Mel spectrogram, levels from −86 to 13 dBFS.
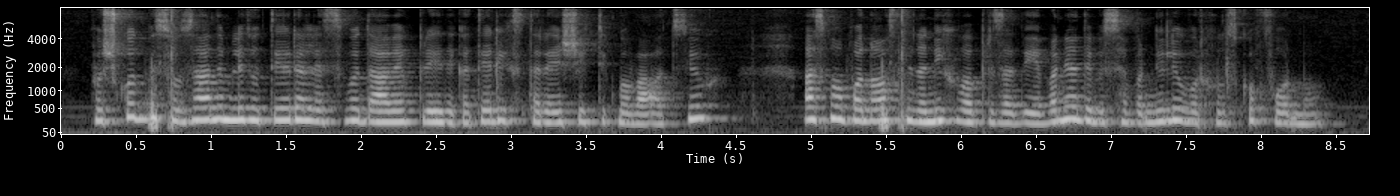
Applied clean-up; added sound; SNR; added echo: none; Slam; 19 dB; none.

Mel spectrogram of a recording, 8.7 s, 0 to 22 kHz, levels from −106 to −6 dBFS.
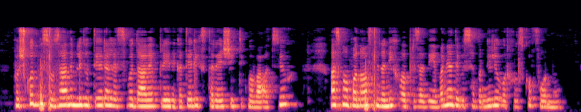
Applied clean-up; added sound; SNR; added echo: classical method Wiener filter.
